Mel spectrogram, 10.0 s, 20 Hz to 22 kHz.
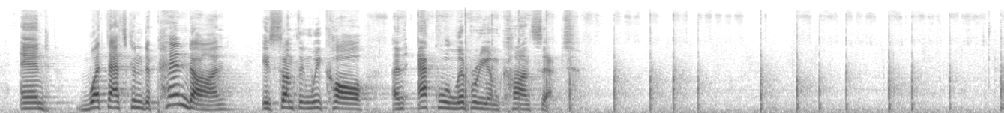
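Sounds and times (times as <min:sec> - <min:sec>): chalk tapping and scraping: 0:03.6 - 0:10.0.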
